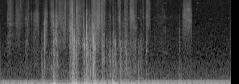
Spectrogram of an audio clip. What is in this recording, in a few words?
rustle the paper shifts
